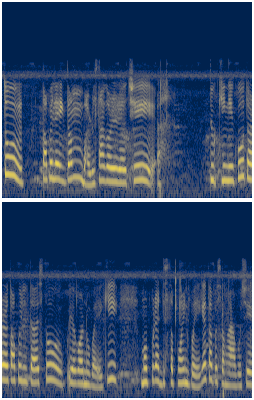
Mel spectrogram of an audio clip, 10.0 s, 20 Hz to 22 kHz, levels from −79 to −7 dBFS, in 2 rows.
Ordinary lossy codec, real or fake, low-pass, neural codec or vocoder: none; real; none; none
